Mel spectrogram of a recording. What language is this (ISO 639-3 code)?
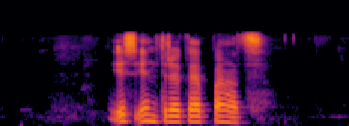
nep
